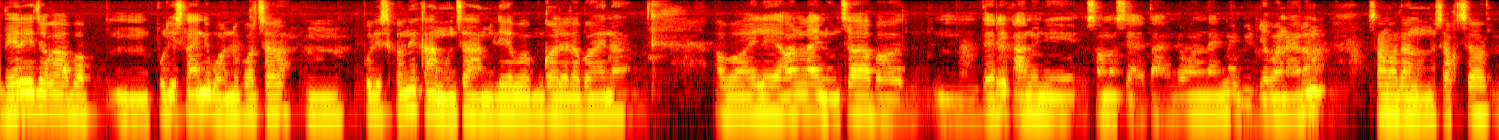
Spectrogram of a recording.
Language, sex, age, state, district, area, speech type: Nepali, male, 18-30, West Bengal, Kalimpong, rural, spontaneous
